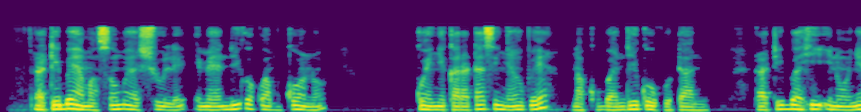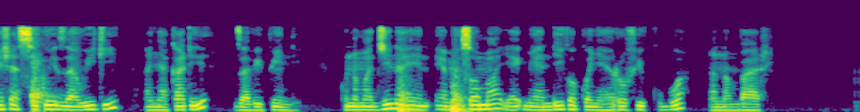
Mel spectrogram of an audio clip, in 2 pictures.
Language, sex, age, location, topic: Swahili, male, 25-35, Kisii, education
